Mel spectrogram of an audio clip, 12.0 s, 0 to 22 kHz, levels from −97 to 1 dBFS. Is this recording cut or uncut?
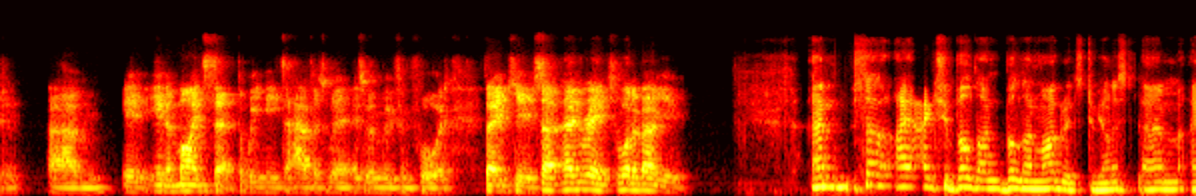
uncut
